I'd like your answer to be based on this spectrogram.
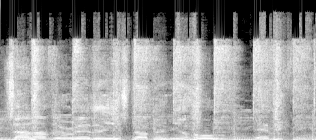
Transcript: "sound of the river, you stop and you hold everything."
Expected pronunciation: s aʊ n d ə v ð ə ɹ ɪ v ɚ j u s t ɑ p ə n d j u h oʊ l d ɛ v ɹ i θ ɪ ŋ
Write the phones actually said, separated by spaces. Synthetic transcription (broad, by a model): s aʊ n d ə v ð ə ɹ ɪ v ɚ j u s t ɑ p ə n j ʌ h oʊ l ɛ v ɹ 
